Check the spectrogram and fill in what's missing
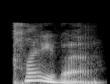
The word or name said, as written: claval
